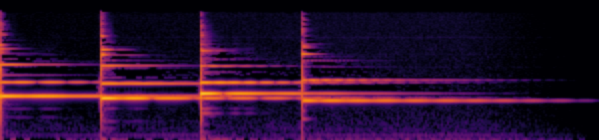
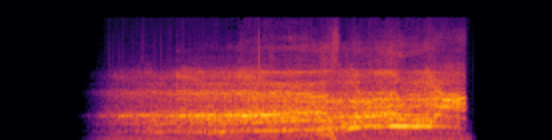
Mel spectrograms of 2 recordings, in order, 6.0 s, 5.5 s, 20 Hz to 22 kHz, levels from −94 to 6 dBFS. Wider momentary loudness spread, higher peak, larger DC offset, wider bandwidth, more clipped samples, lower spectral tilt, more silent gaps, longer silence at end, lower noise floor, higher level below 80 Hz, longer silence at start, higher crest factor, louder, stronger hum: first, 20 LU vs 15 LU; about the same, 0 dBFS vs 0 dBFS; neither; first, 16 kHz vs 13.5 kHz; neither; second, 4.5 dB/octave vs -4.5 dB/octave; neither; about the same, 0.9 s vs 0.85 s; first, -56 dBFS vs -33 dBFS; second, -66 dBFS vs -44 dBFS; second, 0 s vs 1.1 s; about the same, 18 dB vs 14 dB; about the same, -15 LUFS vs -13 LUFS; neither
